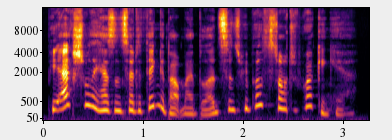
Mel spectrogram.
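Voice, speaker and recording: A woman's voice: fairly high pitch, wildly swooping pitch, quick pace, voice pushed up. A woman voicing a prickly, indignant young witch who teaches school, in audiobook dialogue. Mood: concerned. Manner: snappish, indignant.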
